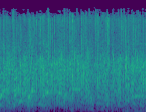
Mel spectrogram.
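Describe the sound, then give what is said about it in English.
A crowd applauds steadily and loudly throughout as guests are welcomed out onto a show, a dense wash of many hands clapping with no breaks, filling the room. “This is a great crowd applauding that entire time.”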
